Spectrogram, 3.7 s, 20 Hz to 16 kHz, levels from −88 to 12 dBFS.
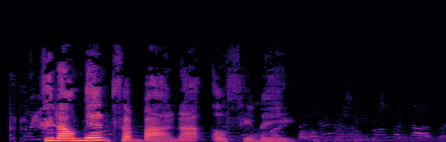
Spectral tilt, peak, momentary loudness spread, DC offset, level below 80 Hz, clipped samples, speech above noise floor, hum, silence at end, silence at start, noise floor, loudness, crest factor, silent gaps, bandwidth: -4 dB/octave; -2 dBFS; 21 LU; under 0.1%; -80 dBFS; under 0.1%; 35 dB; none; 0.2 s; 0.35 s; -57 dBFS; -21 LUFS; 22 dB; none; 11 kHz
